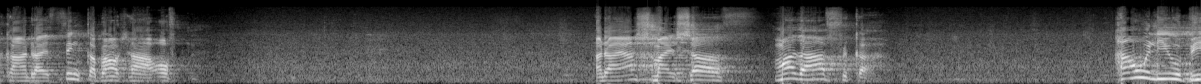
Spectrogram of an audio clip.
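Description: A man speaks forcefully through a microphone in a large echoing hall, pausing between phrases.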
